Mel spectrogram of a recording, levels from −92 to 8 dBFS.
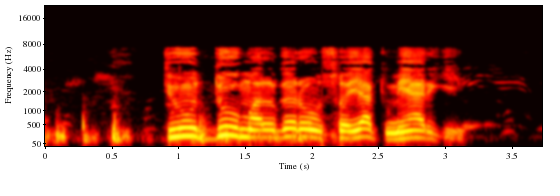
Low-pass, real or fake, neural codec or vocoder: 7.2 kHz; real; none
